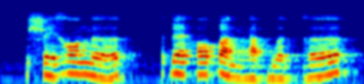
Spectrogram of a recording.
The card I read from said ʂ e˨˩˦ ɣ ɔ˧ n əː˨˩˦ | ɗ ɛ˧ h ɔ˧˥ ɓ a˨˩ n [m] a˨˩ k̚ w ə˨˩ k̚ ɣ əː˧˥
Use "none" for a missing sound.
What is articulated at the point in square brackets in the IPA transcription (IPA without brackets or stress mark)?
ŋ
